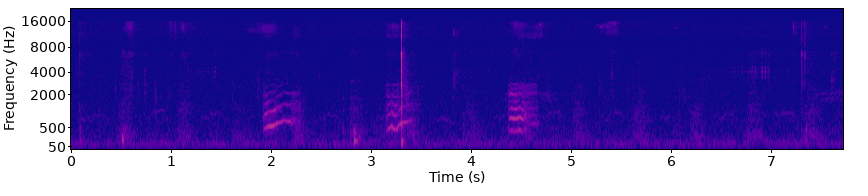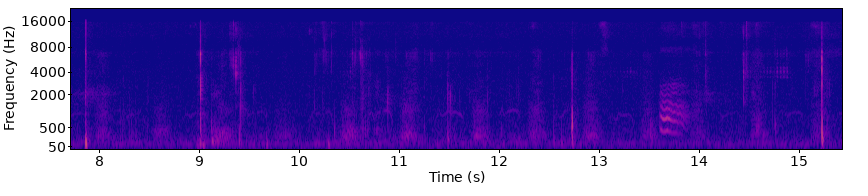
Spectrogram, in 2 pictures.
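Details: Newborn Doberman puppies, twelve hours old, indoors, making faint high squeaky whimpers in short scattered bursts, with soft clicking and rustling between them.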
